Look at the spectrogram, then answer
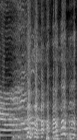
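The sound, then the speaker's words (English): A person gives a short, mock cat meow, quickly followed by bursts of giggling laughter. “Meow.”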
